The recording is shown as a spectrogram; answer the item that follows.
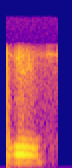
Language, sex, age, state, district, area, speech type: Urdu, male, 18-30, Uttar Pradesh, Saharanpur, urban, conversation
